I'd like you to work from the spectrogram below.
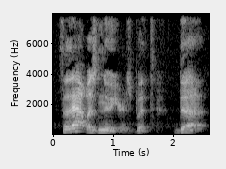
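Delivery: usual speaking voice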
